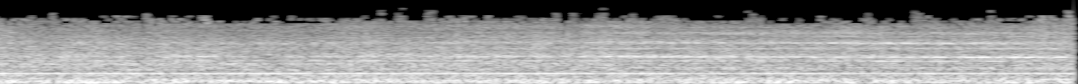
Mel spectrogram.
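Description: Steady interior running noise of a Queensland Rail ICE passenger train carriage: an even rumble with a constant low hum underneath, unchanging throughout.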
